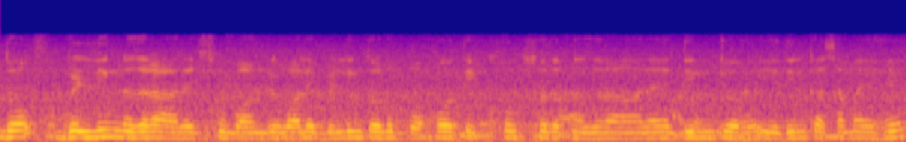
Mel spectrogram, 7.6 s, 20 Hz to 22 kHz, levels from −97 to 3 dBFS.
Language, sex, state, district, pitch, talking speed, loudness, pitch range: Hindi, male, Punjab, Kapurthala, 165 Hz, 215 wpm, -16 LUFS, 160-170 Hz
